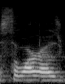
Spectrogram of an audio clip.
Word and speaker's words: saguaro: When I lived in Arizona, I lived where the saguaros grow. I lived near Saguaro National Monument, which is now Saguaro National Park. It's pronounced saguaro.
